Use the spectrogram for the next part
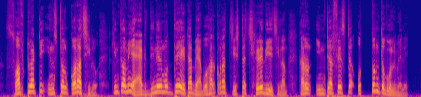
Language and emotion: Bengali, disgusted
